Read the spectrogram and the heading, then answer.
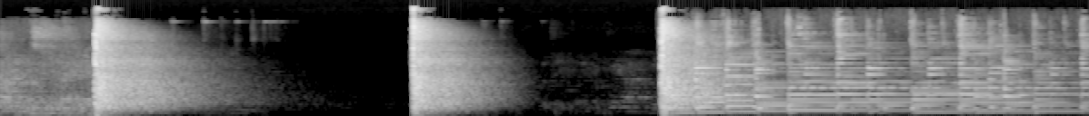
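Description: gunshots

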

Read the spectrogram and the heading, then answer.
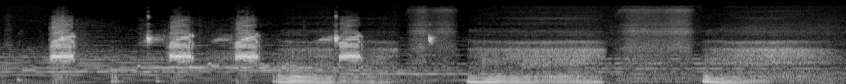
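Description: frog croaking

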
